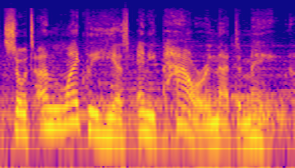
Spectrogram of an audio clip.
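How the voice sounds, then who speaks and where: An actor playing a steady, commanding knight grand master in a video game, speaking with measured authority. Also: male voice, mid-range voice, music in the background, lightly acted. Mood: confident, commanding.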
